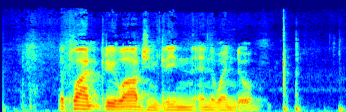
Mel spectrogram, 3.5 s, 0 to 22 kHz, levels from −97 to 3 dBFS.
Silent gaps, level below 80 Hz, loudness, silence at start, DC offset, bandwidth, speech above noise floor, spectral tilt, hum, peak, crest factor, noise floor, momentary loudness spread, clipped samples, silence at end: none; -48 dBFS; -19 LUFS; 0.25 s; under 0.1%; 15.5 kHz; 27 dB; -6 dB/octave; none; -2 dBFS; 20 dB; -46 dBFS; 15 LU; under 0.1%; 0 s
